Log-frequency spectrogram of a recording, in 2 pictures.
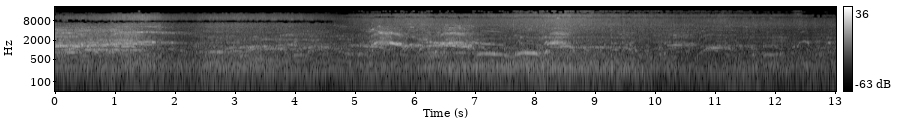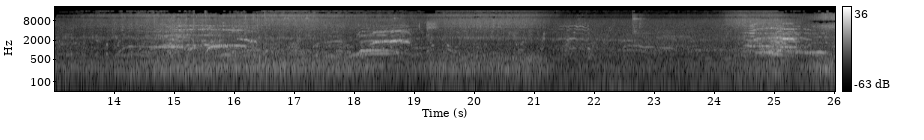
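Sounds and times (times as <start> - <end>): roller coaster rumbling on track: 0.0 - 26.0
riders screaming: 5.1 - 11.4, 14.4 - 16.9, 24.4 - 26.0.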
